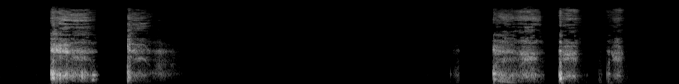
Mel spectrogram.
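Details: Girl coughing: two short bursts of coughs, a pause, then three more coughs.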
